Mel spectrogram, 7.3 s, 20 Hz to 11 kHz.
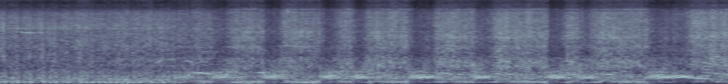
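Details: Pantra-type motorcycle, formerly very hard starting, after converting to a Lihua 4-pin CDI on a primary-type stator: quick start, then steady even note with clean throttle blips, no misfire or stumble.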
